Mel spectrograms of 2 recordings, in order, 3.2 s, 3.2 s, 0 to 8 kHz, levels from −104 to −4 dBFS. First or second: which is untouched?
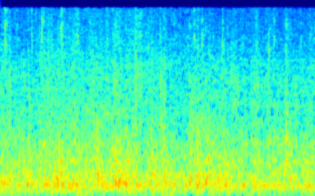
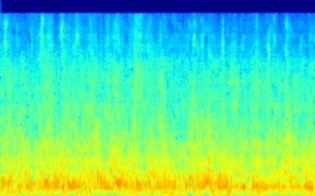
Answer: first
